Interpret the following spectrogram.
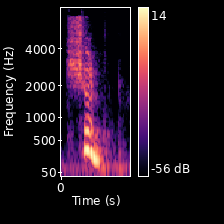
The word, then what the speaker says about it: should: SHOULD शुड, इसमें L silent है और O भी।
